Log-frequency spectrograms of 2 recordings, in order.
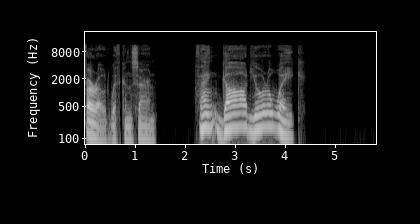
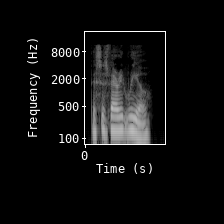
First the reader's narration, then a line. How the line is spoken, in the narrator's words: she said gently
